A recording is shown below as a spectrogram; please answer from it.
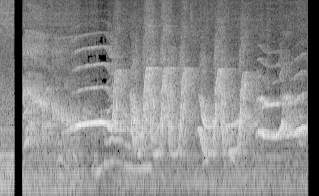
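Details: A family of four white-cheeked gibbons, a father who calls most, a mother and two young, gives loud siren-like calls: a long clear note sliding upward, then quick ringing whoops swooping up and down, ending with shorter rising notes.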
